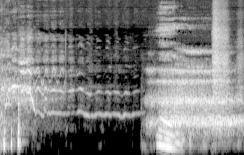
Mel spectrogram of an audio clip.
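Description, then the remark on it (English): Loud, exaggerated breathing during a yoga session: a thin whistling, wheezy inhale that wavers for a couple of seconds, then a heavy, noisy, groaning exhale. No one speaks. “I didn't tell you to breathe. Excuse me, sir. Stop breathing.”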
